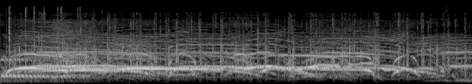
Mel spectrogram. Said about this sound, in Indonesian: Kasih tepuk tangan lu buat Rido kali ya.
